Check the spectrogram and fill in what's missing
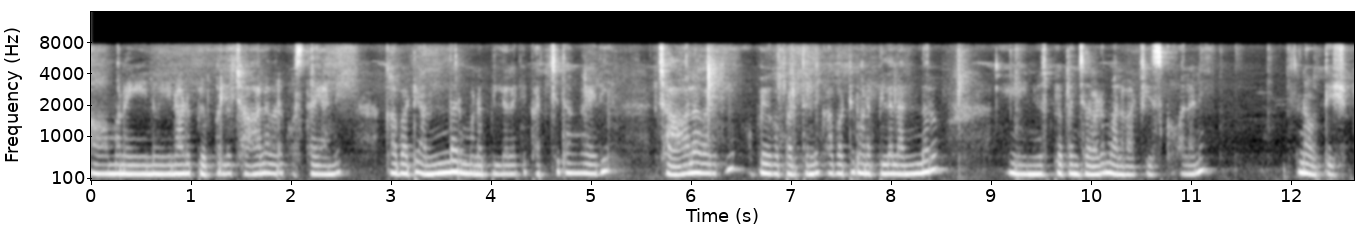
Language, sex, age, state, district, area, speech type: Telugu, female, 30-45, Telangana, Warangal, urban, spontaneous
